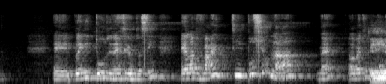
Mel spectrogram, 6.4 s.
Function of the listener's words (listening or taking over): listening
